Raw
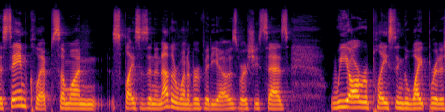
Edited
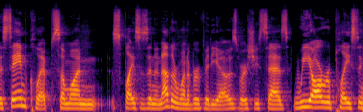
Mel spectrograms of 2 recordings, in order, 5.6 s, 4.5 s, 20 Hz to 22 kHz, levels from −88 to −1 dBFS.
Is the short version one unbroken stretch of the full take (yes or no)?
no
